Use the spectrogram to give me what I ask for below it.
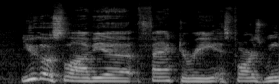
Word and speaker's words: Jugoslavia: another way to write the word Yugoslavia just pronounce the J like a whi Yugoslavia Yugoslavia factory as far as we know and according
